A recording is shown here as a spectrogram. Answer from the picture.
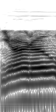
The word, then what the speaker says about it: Jarno: Jarno Trulli. – Yarno? – Yep, Yarno, or however you want to pronounce it.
